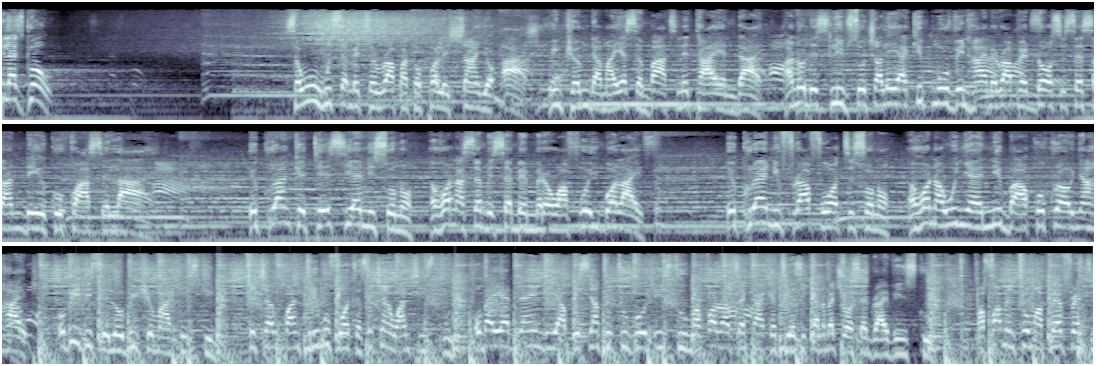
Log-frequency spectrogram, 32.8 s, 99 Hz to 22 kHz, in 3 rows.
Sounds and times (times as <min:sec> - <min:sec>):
Music: 0:00.0 - 0:32.7.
